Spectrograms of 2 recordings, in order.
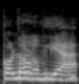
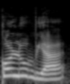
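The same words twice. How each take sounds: First: The name is said with Spanish-style vowels. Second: The name is said with English-style vowels. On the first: The speaker calls it right. "it's Colombia" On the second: The speaker calls it wrong. "it's not Colombia"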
